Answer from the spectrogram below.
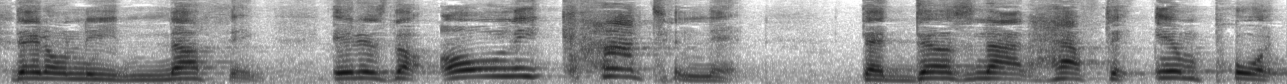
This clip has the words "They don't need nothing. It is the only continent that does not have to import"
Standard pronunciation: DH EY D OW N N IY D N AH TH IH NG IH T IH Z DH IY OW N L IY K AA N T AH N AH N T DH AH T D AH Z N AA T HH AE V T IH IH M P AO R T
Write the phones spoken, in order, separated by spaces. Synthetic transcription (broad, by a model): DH EY D OW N N IY D N AH TH IH NG IH T IH Z DH IY OW N L IY K AA N T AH N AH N DH AH T D AH Z N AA T HH AE F T IH IH M P AO R T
